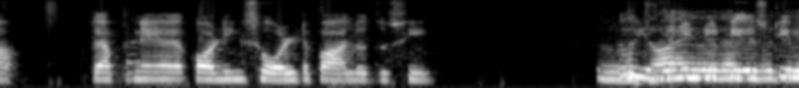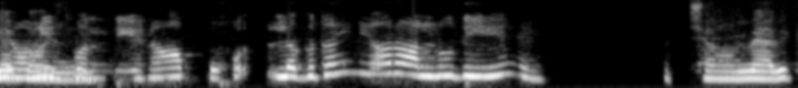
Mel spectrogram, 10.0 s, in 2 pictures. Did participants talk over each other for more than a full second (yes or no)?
yes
